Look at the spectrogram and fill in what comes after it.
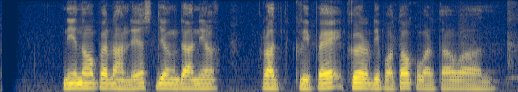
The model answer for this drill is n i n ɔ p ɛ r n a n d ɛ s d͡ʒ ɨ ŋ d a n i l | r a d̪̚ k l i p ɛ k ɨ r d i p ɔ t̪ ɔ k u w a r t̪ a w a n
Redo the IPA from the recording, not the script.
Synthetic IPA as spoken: n i n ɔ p ɛ r n a n d ɛ s d͡ʒ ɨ ŋ d a n i l | r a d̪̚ k l i p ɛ k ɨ r d i p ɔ t̪ ɔ k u w a r t̪ a w a n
